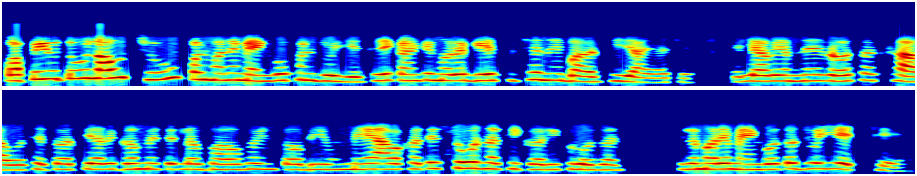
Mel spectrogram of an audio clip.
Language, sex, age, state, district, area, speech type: Gujarati, female, 30-45, Gujarat, Kheda, rural, conversation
